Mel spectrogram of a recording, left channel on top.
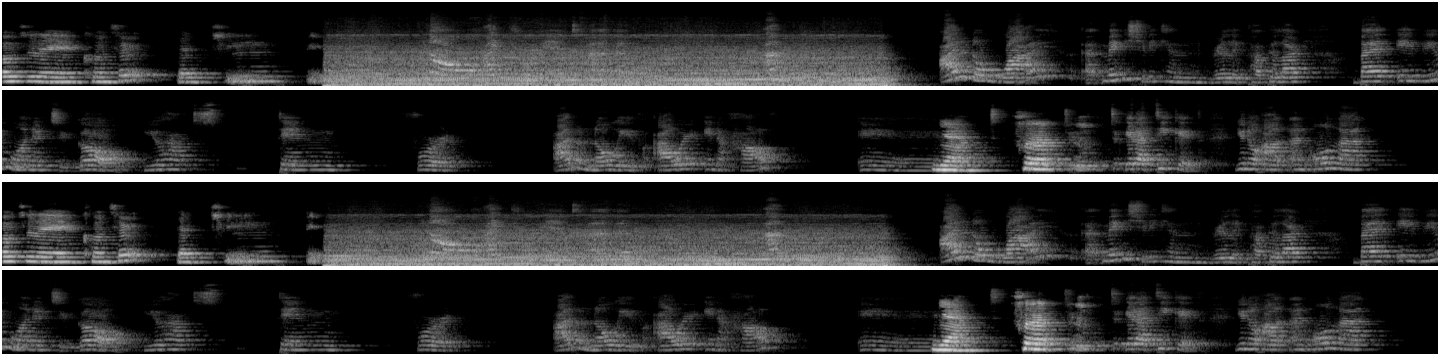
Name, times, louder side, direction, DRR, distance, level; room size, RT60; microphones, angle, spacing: voice 1, 0.0-1.4 1.8-2.6 3.1-3.2 23.7-24.1 24.5-25.2, right 2 dB, 85° right, 3 dB, 0.5 m, -21 dB
voice 2, 2.3-2.8 4.2-6.6 7.2-8.4 9.4-16.5 17.1-17.7 18.5-18.8 19.9-22.1 22.9-23.8 24.6-27.9, left 2 dB, 15° left, -5 dB, 0.6 m, -33 dB
Boat Water vehicle / Engine, 3.2-8.8, left 1 dB, 65° left, 1.1 m, -24 dB
4.8 x 2.4 x 3.2 m, 0.74 s
head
